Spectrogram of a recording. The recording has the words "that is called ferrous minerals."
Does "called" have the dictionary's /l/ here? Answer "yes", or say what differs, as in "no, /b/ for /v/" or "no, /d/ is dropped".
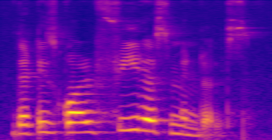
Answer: yes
